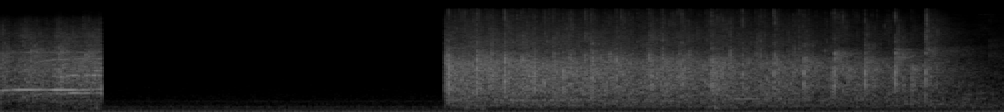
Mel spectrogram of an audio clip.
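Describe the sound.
Applause from an audience welcoming a speaker, a short burst of clapping, then silence, then a longer, full round of steady claps that slowly thins toward the end.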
